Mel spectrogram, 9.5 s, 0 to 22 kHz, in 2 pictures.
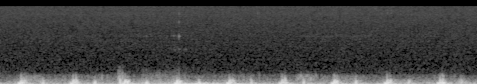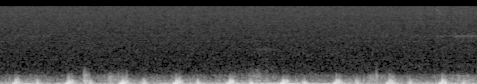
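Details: Person wearing a stethoscope and chest band while standing still and lifting dumbbells: regular low heartbeat thumps at about 113 per minute; fast normal heartbeat during exertion.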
